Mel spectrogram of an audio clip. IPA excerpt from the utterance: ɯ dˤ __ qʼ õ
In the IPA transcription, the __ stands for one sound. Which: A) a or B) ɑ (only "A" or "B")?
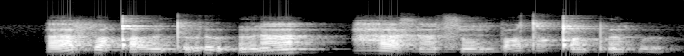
B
